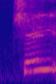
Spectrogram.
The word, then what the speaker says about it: Che: I don't know how to say it, but it's spelled C H E. Chay is a rapper from Atlanta, Georgia.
